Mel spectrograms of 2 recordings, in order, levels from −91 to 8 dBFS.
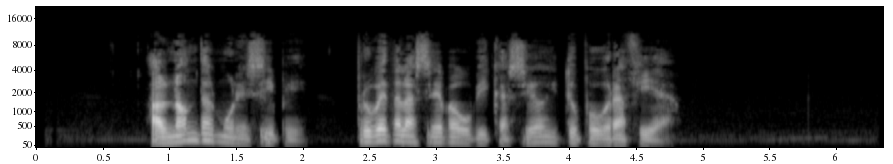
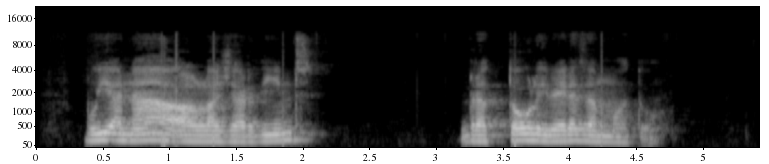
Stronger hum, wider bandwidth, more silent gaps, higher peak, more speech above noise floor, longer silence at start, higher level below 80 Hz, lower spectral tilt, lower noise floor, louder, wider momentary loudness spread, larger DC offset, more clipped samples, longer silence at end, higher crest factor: neither; about the same, 11 kHz vs 11 kHz; neither; first, -2 dBFS vs -6 dBFS; second, 50 dB vs 60 dB; first, 0.85 s vs 0.4 s; second, -66 dBFS vs -58 dBFS; second, -5 dB/octave vs -7.5 dB/octave; second, -76 dBFS vs -83 dBFS; second, -26 LUFS vs -23 LUFS; about the same, 16 LU vs 15 LU; neither; neither; first, 1.6 s vs 0.75 s; first, 26 dB vs 20 dB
